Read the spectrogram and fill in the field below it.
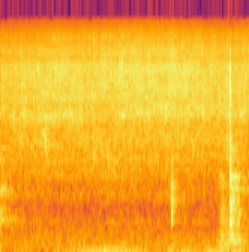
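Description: Blackened shellcracker fish frying in a pan after a fall fishing catch, a steady close sizzle with a couple of brief scrapes and clinks near the end.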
